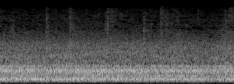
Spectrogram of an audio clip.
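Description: Steady hum of a WAP-4 electric locomotive standing with its machinery running, a constant drone with one even tone in it and no change in level.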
